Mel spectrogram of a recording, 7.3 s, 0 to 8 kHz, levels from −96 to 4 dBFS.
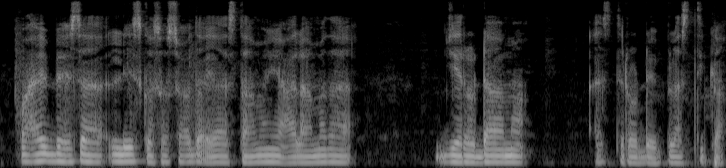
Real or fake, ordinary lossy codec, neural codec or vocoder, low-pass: real; none; none; none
